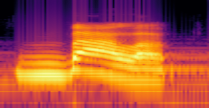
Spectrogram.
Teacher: Outro tipo de oclusiva bilabial também, porém agora vozeada, ou seja, tem som de voz, que é a letra B. Eu tenho o fechamento, tenho a oclusão, tenho o contato dos dois lábios, superior e inferior, mas eu já tenho som no início da produção dessa consoante.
